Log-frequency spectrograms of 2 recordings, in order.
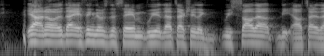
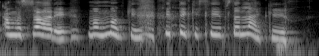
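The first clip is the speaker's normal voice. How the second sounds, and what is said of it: Exaggerated Italian accent. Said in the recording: “a great, great Italian accent ... a like really mad Italian accent”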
